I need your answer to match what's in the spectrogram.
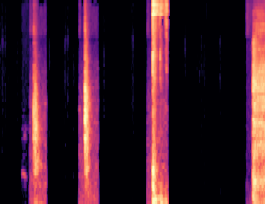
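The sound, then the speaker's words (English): Dice are rolled for a constitution check in a tabletop game, clacking against a hard tabletop in a few sharp, separate hits, ending in a longer rattling tumble. Crisp, with no voices. “Roll me constitution. I'm going to pull out the good dice for this one.”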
